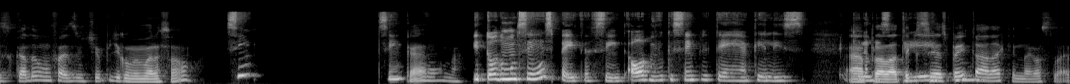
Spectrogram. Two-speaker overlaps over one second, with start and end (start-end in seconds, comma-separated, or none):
8.5-9.9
